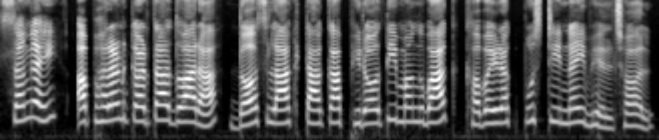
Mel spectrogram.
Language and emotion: Maithili, neutral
